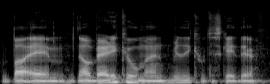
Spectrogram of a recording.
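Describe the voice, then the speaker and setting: A man's voice: extremely low pitch, fairly even intonation, brisk. A man who is a guest on a podcast, telling stories in an easygoing, rambling way. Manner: rambling, easygoing, many fillers. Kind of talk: casual chat.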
